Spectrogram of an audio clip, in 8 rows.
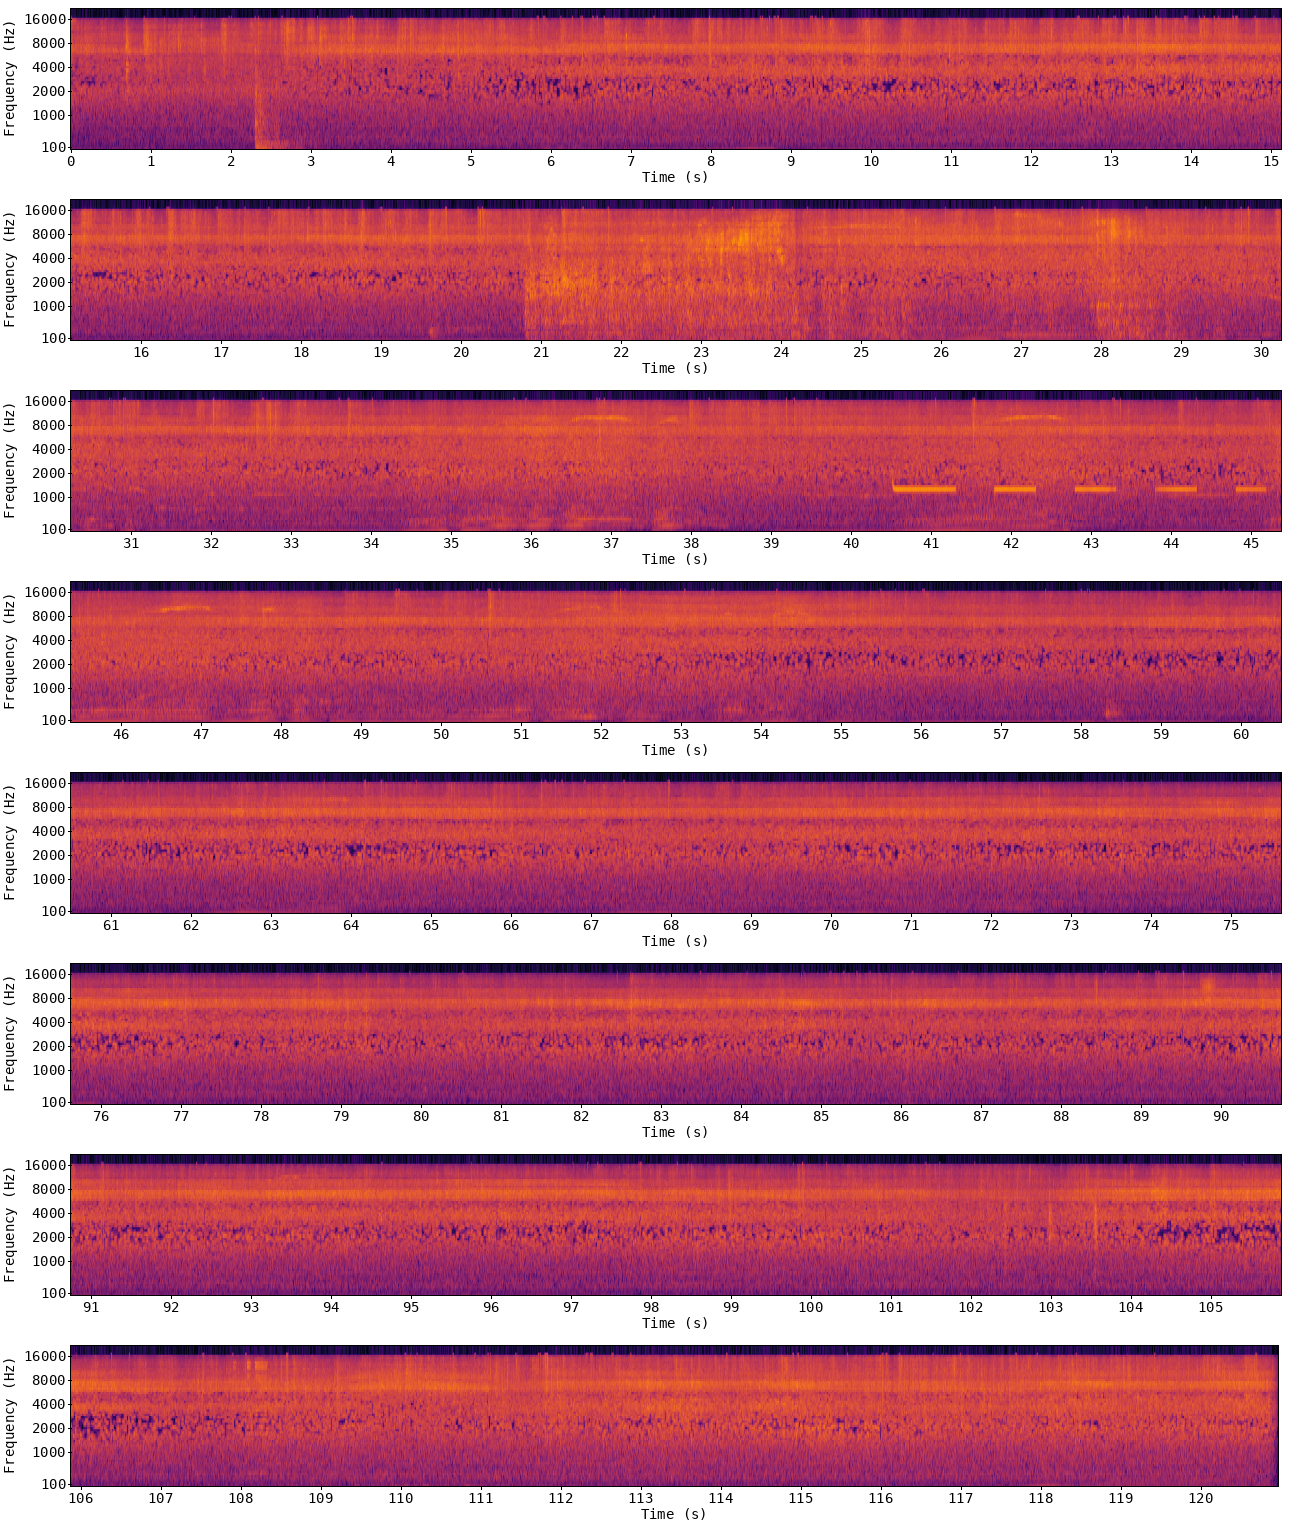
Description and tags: quarry soundscape
this is the soundscape of the quarry site. It' s interesting to listen to the 5 other members of the pack. They're all confined in the same geottaged area, the quarry on river Sabac near Belgrade Serbia. Recorded with Schoeps M/S mikes during the shooting of Nicolas Wagnières's movie "Tranzit". Converted to L/R
noise, soundmark, tranzit, belgrade, river, industry, serbia, field-recording, soundscape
